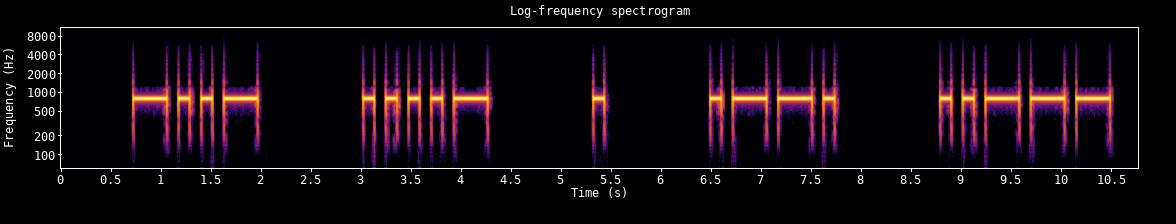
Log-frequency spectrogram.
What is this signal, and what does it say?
Morse code, heard as a keyed tone, about 10 wpm, spaced as for 6 wpm, 800 Hz. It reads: X4EP2
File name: LEZIONI / 9 2 ws 10wpm 4130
